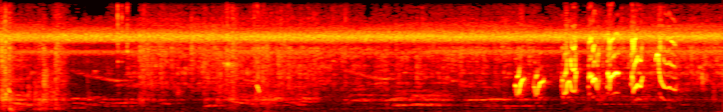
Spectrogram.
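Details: Sooty-headed bulbul call used as a lure to attract birds. After a quiet start, a quick run of about eight short, bright, bubbly notes comes near the end, over a steady high whine and faint background chirps.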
